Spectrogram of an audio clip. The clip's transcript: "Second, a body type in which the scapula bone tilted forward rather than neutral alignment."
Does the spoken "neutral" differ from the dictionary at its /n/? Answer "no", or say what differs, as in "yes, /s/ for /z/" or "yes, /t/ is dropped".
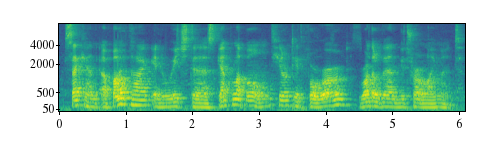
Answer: yes, /l/ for /n/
